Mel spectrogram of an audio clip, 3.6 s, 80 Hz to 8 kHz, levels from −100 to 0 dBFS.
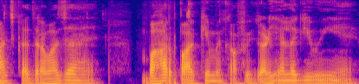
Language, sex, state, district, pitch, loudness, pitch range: Hindi, male, Jharkhand, Ranchi, 105 Hz, -22 LUFS, 95-110 Hz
